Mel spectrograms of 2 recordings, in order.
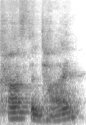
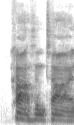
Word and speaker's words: Constantine: By the way, do you know it's pronounced Constantine? Constantine.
